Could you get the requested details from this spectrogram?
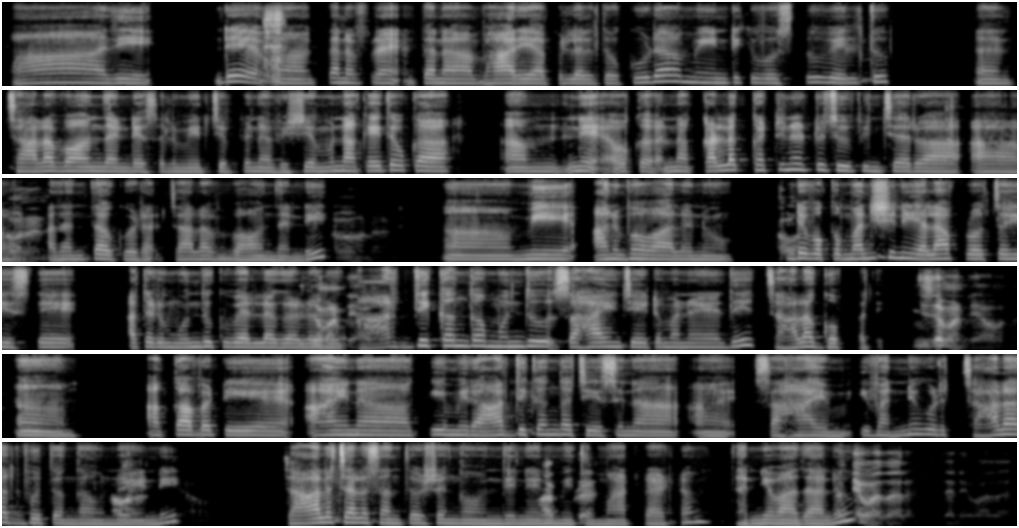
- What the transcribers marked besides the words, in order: other background noise; other noise
- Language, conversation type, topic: Telugu, podcast, ప్రోత్సాహం తగ్గిన సభ్యుడిని మీరు ఎలా ప్రేరేపిస్తారు?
